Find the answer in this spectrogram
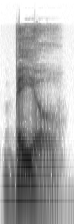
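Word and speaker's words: בעו: Next, move into BAYU, pronounced BAY-OH, to seek, search, or pursue.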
